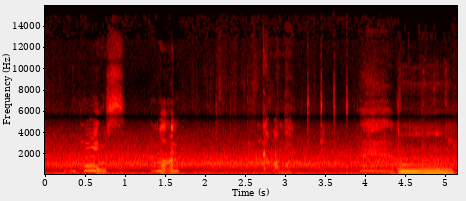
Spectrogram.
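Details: Dachshunds giving a string of high, wavering whines and yelps that bend up and down, ending in a longer drawn-out falling whine, with a person's voice in the background.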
